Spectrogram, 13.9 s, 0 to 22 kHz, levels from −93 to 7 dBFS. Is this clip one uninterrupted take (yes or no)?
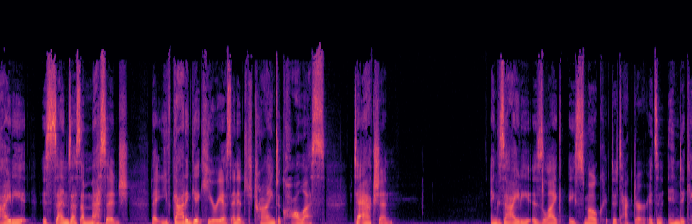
yes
